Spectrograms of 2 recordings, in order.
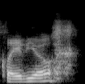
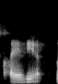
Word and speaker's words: Klaviyo: It is pronounced Klaviyo. I don't know why I always... – No, I don't know if it's right or not. I'm going to the conference. – No, it is. I always say Klaviyo. I learned about it while I was in Colombia, so everything's in Spanish. So I just pronounce it as it is in Spanish. So, but then I talked with Klaviyo and I watched some of their videos and they're like, I'm like, oh, it is Klaviyo.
